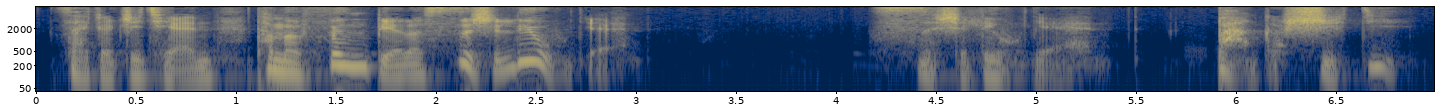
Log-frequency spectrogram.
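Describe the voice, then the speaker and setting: A man narrating a radio serial in a measured, expressive storytelling manner. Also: lowish voice, husky.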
